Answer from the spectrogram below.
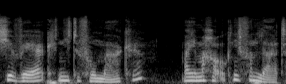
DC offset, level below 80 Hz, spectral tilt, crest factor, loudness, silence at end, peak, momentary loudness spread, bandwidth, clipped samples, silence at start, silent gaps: under 0.1%; -38 dBFS; -6 dB/octave; 14 dB; -24 LUFS; 0 s; -8 dBFS; 8 LU; 10 kHz; under 0.1%; 0 s; none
